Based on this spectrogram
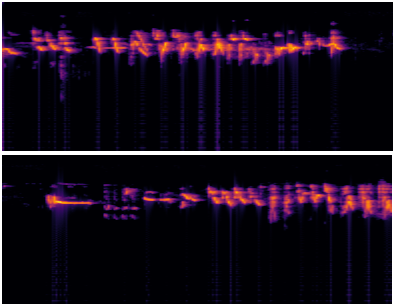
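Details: Lesser goldfinch delivering a dense, jumbled stream of high chattering notes and quick slurs, then a brief silence, then one level whistle and another fast twittering run.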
